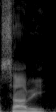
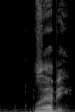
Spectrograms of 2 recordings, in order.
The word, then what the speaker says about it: Sebi: Sabi.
